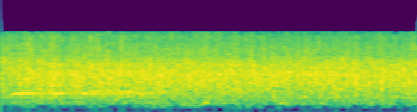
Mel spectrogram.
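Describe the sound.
Studio audience applause welcoming the teams on a comedy panel show, dense and sustained clapping that holds at an even, fairly loud level throughout.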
